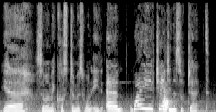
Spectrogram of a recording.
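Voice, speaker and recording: A woman's voice: on the high side, very animated, normal speed, very noisy. An actress playing a nosy, teasing woman at home in a naturalistic radio drama.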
